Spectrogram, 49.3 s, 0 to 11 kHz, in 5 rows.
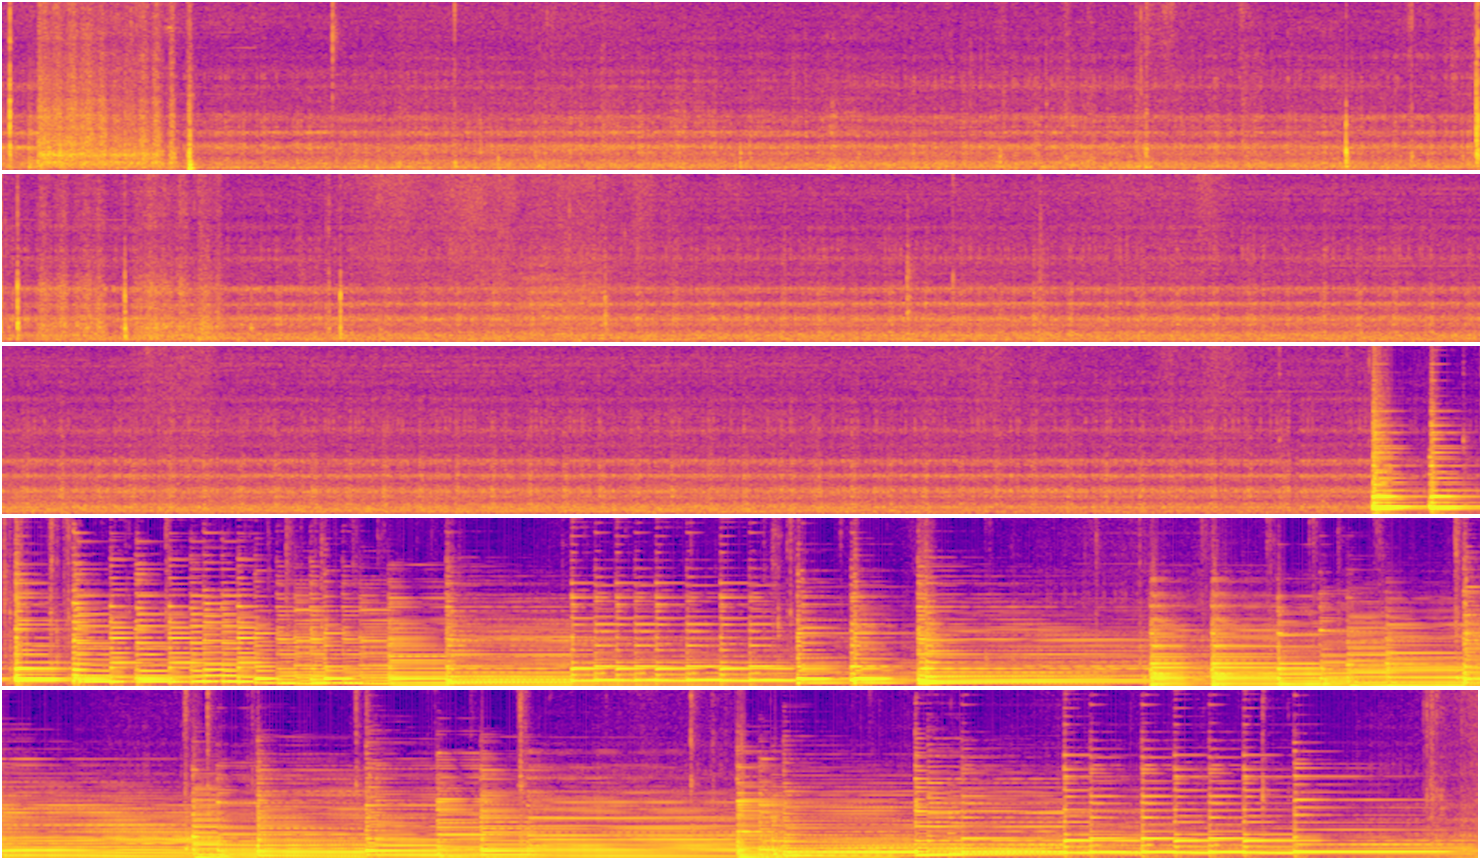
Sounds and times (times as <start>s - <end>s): Sampler: 28.8s - 49.2s.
